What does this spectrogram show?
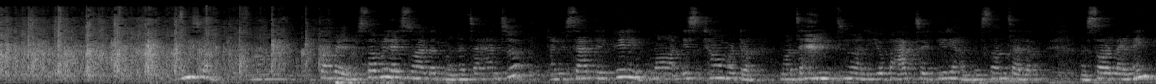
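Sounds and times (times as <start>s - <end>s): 
church gathering clapping in welcome: 0.0s - 3.5s
speech: 3.8s - 11.5s.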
